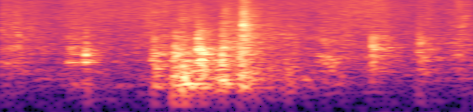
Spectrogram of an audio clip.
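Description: A few knocks and scuffs of people moving about on stone floors and stairs, loudest about a second in.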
